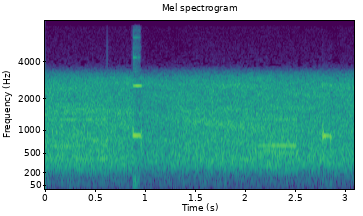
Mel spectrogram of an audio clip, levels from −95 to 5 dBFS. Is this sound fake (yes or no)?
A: no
